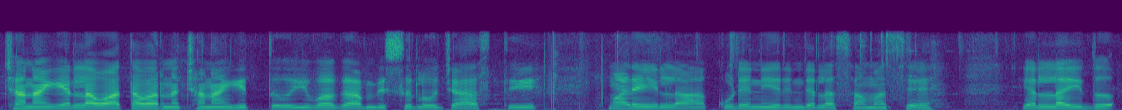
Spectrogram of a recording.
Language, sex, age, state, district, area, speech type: Kannada, female, 30-45, Karnataka, Vijayanagara, rural, spontaneous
